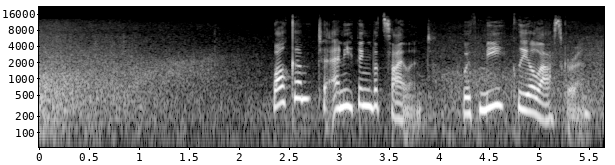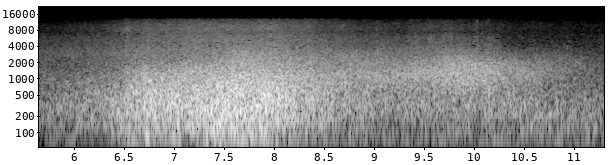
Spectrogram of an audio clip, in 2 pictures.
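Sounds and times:
ocean waves breaking on the shore of Shale Bay on the Isle of Wight: 0.0 - 11.2
speech: 2.4 - 5.6.

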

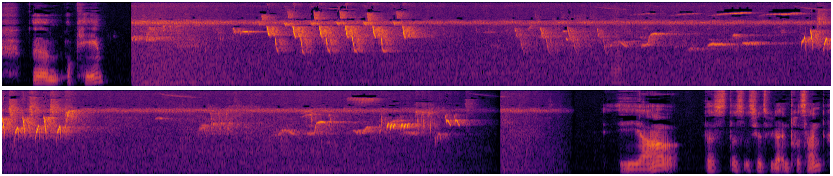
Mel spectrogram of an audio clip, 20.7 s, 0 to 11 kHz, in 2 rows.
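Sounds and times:
speech: 0.4 - 1.4, 18.1 - 20.7
nightingale singing broken-off strophes: 1.6 - 17.4
high insect or cricket drone outdoors at night: 1.6 - 17.5.

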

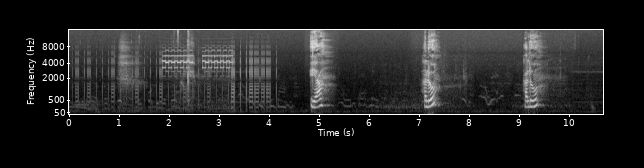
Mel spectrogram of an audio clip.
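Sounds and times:
voices: 0.0 - 10.6
mobile phone ringtone ringing from a handbag in an apartment: 0.8 - 4.2
speech: 3.6 - 5.3, 7.1 - 7.4, 9.1 - 9.5.

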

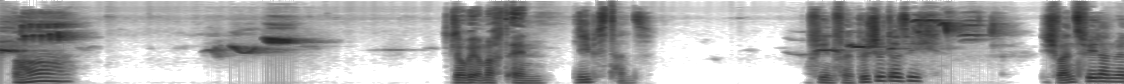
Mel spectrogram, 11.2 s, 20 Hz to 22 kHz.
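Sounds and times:
whistled bird call: 0.0 - 1.0, 1.9 - 4.4, 7.8 - 10.2
speech: 0.1 - 0.8, 4.6 - 6.6, 8.1 - 9.5, 10.4 - 11.2.

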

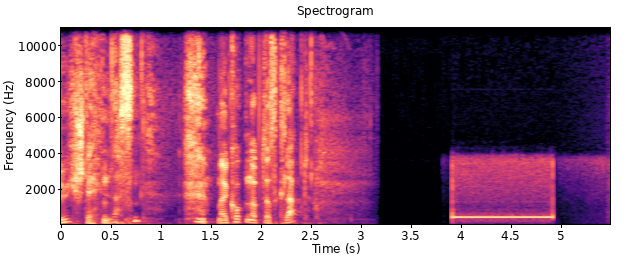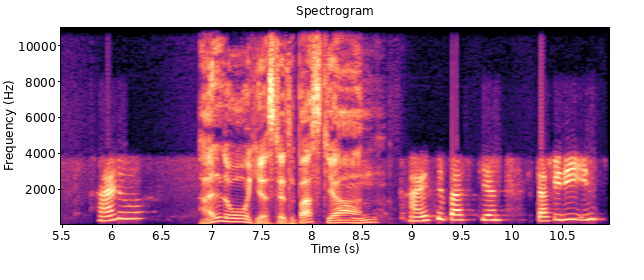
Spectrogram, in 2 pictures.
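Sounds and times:
speech: 0.0 - 2.6, 5.9 - 10.9
telephone line tone after dialing an Austrian number: 4.0 - 5.0.

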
